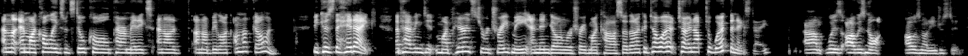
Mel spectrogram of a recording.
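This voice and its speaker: With an Australian accent and a bright, sharp tone, a woman speaks at a fairly quick pace in a very clean recording with a silent background. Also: medium pitch for a woman, ordinary pitch variation. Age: 30s. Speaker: author. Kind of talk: casual chat.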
